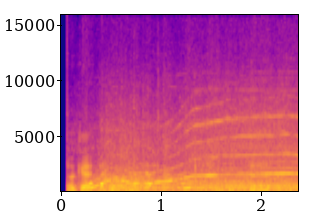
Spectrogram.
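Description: Electric scooter's motor whining as the rear wheel spins in loose dirt, the pitch rising over the first second and a half and then holding steady.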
